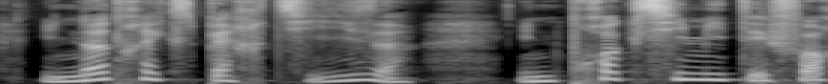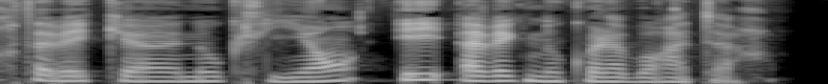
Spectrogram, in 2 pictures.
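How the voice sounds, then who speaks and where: With a southwestern French accent, a woman speaks in a dark, mellow tone at a medium pitch. Her pace is moderate and her pitch variation ordinary. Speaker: bank marketing and communications director. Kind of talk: interview.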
